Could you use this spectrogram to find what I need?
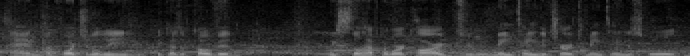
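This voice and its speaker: Over music in the background and with audible room echo, a man with a New York accent speaks at a moderate pace, his pitch fairly high and his intonation fairly even. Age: 50s. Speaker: community leader. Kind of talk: interview. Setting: private home event.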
